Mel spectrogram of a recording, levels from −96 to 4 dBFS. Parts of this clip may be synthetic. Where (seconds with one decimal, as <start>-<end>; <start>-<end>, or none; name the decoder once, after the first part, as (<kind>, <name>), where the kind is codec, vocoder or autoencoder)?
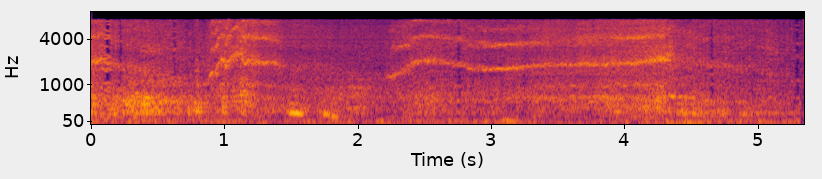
1.2-2.4 (autoencoder, DAC-VAE); 3.1-4.3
